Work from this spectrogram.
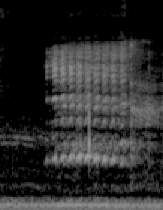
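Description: A single goat bleats once, a wavering nasal cry lasting about a second, faint against a steady low background hum with no talking.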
